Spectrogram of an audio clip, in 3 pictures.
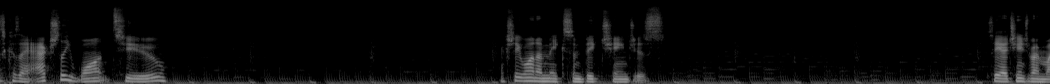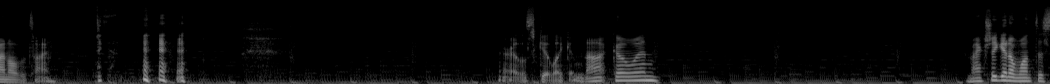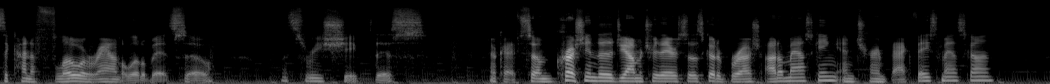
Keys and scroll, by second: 1.1 ctrl+z, 2.3 shift+f, 3.5 s, 4.9 space, 5.5 space, 6.5 s, 7.8 s, 10.9 ctrl+z, 21.5-22.4 typing, 25.5 ctrl+z.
